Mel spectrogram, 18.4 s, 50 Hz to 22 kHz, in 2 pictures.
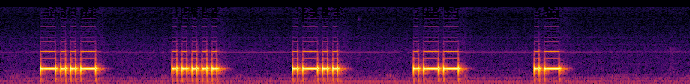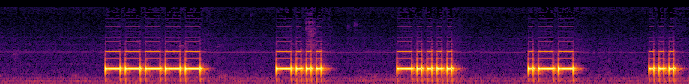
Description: Morse code, heard as a keyed tone, about 18 wpm, spaced as for 7 wpm, 710 Hz. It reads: X5LWA 0B6WS
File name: Workshop Dateien / CW-Online-Kurs / Lektion 003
